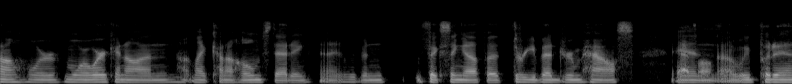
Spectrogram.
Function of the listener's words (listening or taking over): listening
